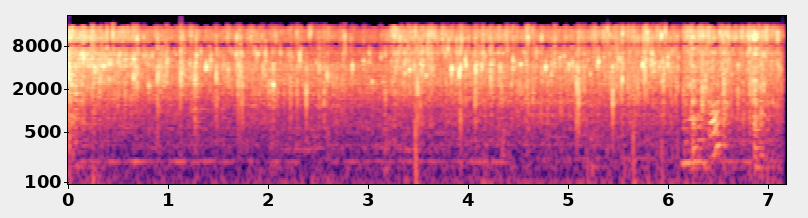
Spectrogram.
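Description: Sliced onions frying in hot oil in an iron kadhai: a burst of sizzling as they hit the oil right at the start, settling into a steady crackling sizzle.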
